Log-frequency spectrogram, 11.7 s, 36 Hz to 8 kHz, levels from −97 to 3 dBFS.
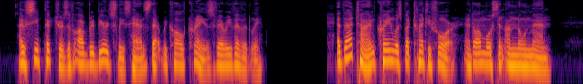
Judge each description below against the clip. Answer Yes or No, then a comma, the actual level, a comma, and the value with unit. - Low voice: Yes, low, 120 Hz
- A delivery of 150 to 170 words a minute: No, slow, 135 wpm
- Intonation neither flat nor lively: Yes, average, 4.0 semitones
